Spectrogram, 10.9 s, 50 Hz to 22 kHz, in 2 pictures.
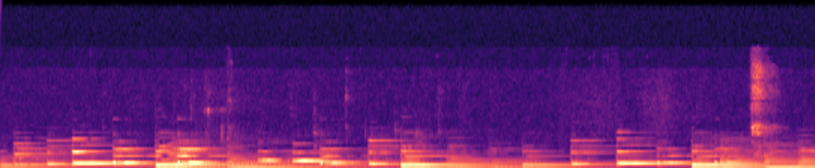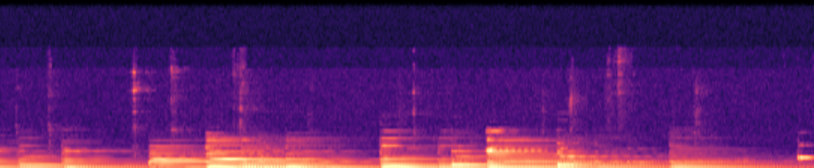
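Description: Piano instrumental played on a Casio CTK-691 keyboard's piano voice: a melody of single notes over held chords, with a low bass note joining about six and a half seconds in.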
